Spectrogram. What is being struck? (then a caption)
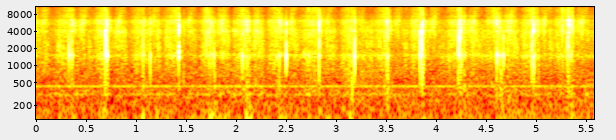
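Stretch fabric leggings, spandex and polyester. Fingertips and short nails quickly scratch patterned spandex/polyester yoga pants worn on the thigh. About thirteen short, bright, irregularly spaced scratching strokes rasp over a low, steady background rumble and a faint constant hum.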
